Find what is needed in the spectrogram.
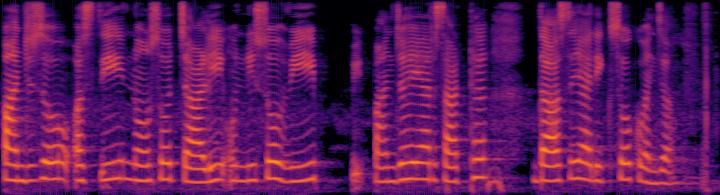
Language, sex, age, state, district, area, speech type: Punjabi, female, 18-30, Punjab, Shaheed Bhagat Singh Nagar, rural, spontaneous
